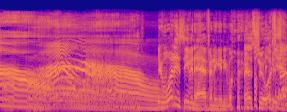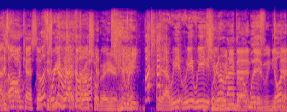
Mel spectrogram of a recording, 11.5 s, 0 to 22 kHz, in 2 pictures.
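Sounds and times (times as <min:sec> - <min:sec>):
person imitating a cat with a drawn-out wavering yowl: 0:00.0 - 0:03.2
speech: 0:03.2 - 0:11.4
laughter: 0:04.5 - 0:10.8.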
